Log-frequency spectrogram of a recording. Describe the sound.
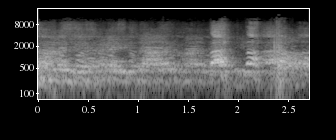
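A crowd at a chest-beating mourning ceremony fills the air with a dense, loud chorus of massed voices, swelling in a few stronger surges near the end.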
